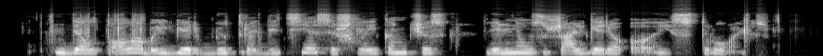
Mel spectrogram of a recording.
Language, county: Lithuanian, Vilnius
